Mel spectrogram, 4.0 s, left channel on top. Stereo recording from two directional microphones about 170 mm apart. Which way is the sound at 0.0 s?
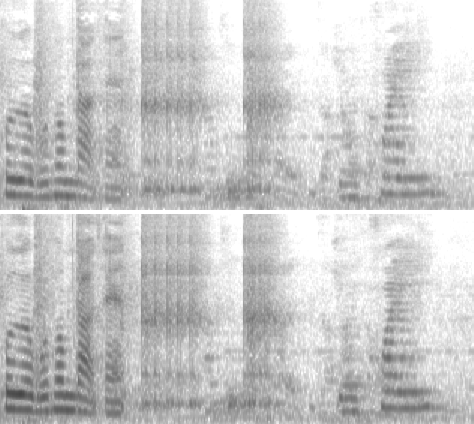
10° right (ahead or behind).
